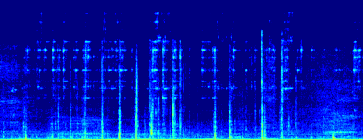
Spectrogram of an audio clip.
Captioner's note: briefcase closing; Ashlynn breathing heavily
